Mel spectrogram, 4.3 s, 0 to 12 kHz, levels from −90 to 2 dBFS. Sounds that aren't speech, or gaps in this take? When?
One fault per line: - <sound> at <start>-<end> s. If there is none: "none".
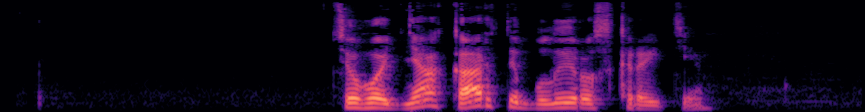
none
